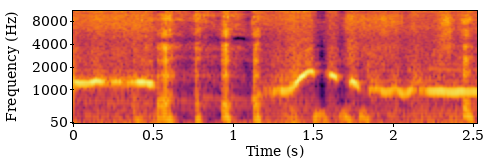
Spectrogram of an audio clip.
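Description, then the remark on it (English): A man whistles a short, bright tune while walking around a gym: a long held note, then a rising swoop and a few wavering notes, with intermittent soft knocking sounds in the background. “He started whistling as he was walking around the gym. Yeah, just whistling.”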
